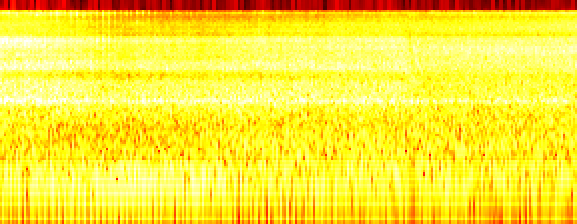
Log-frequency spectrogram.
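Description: Motorcycle engine running as the bike rides off over a loose gravel track. Its low throb is strongest for the first three seconds and then fades, over a steady rushing noise.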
